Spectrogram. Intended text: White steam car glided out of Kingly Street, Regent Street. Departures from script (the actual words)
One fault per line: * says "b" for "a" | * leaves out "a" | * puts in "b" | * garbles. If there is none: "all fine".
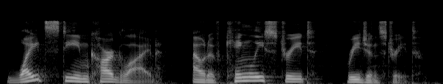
* says "glide" for "glided"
